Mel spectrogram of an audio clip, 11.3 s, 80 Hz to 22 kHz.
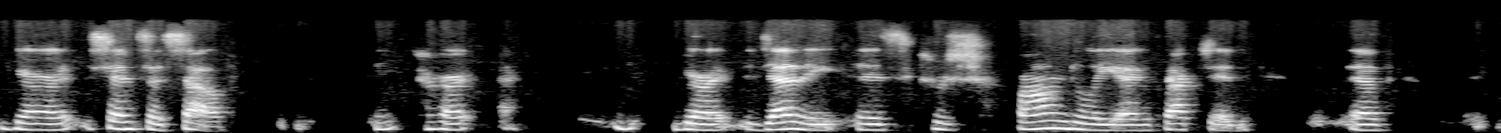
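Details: Woman with severe aphasia after a severe stroke in 2010; no speech for three years, with ongoing speech challenges, recorded in 2021, about 11 years post-stroke; aphasia after stroke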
